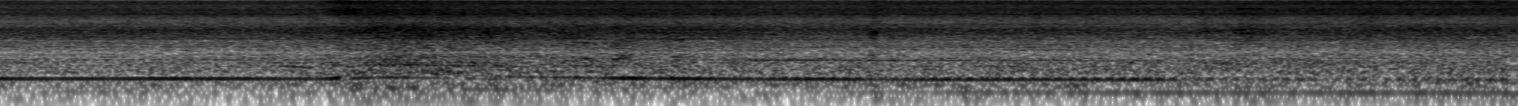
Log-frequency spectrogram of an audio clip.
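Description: A car running steadily: an even mechanical hum with a constant low tone, and a second, lower tone that joins about six seconds in.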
